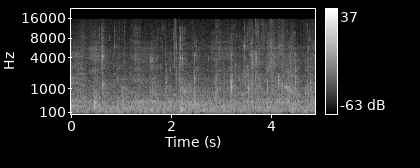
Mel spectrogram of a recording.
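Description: Two people chewing and biting gobi paratha (cauliflower-stuffed flatbread) with curd, with irregular wet mouth smacks and small clicks.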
